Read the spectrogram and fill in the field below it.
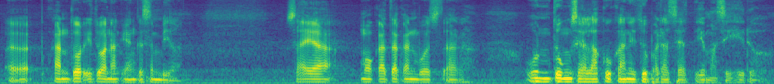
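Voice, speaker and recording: Man, pastor, Easter sermon, animated storytelling, low pitch, gravelly. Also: a little hiss or hum. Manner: animated storyteller who acts out dialogue. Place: church service.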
